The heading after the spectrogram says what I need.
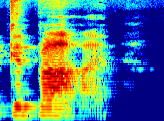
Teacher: Bye is where you hit your hardest syllable.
